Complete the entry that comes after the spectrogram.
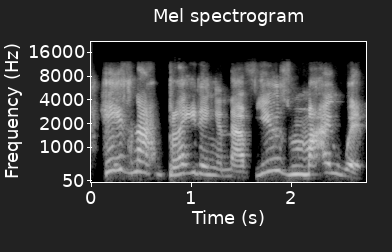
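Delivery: high, drawn-out mock villainess; imitated cruel wife. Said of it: "And she's like".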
